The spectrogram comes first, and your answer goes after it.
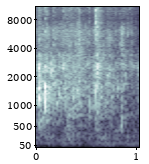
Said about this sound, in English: Wash my hands thoroughly.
